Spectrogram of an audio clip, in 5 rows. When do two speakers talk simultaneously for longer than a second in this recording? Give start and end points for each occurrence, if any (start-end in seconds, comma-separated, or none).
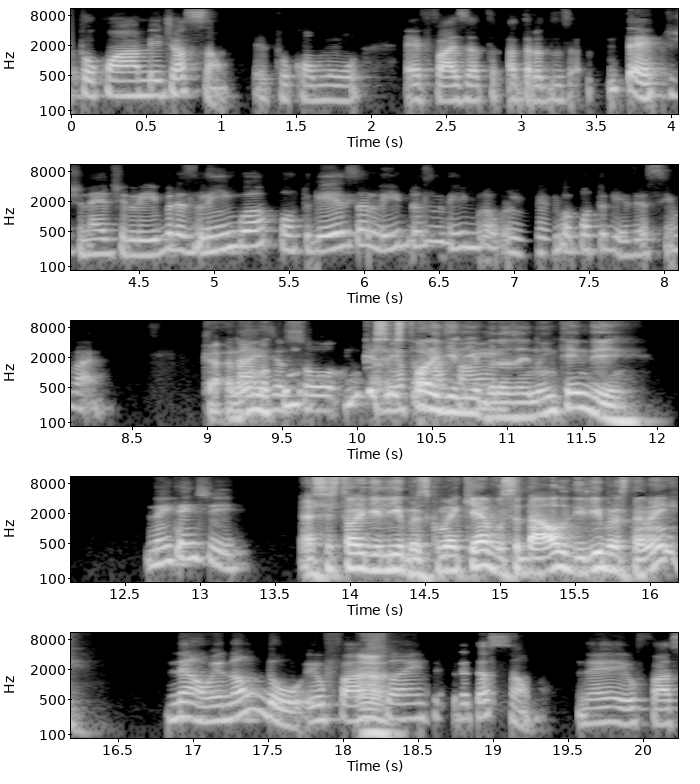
9.1-11.0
